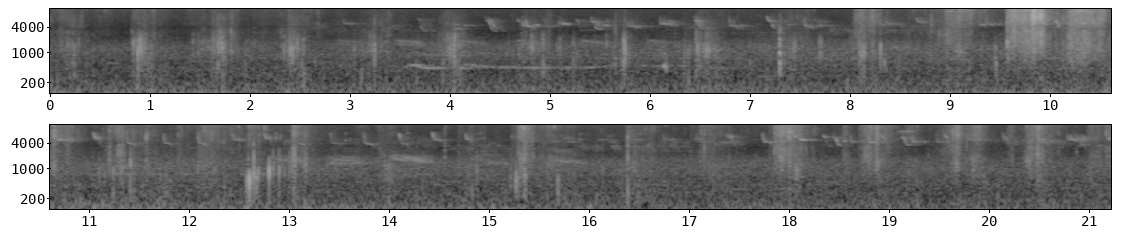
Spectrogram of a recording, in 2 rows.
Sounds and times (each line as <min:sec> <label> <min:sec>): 0:03.6 howling dog 0:05.8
